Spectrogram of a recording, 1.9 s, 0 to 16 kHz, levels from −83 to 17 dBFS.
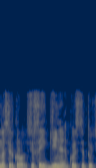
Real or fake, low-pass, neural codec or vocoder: fake; 7.2 kHz; codec, 16 kHz, 4.8 kbps, FACodec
